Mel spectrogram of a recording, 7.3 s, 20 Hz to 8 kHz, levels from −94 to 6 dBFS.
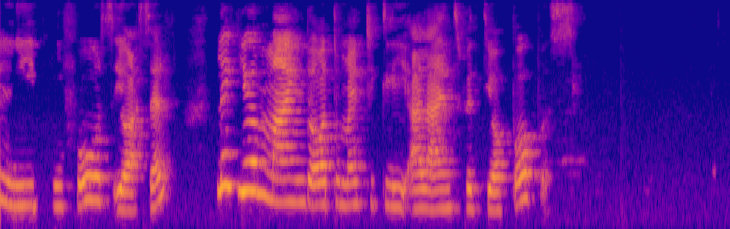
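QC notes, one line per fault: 0.14–0.25 s, speech suppressed in double talk: the speech dips by about 5 dB for roughly a tenth of a second. The likely cause is the echo canceller turning down speech it mistook for echo.
0.51–0.6 s, speech suppressed in double talk: a deeper dip of about 15 dB, as the same suppression likely clamps down harder.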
